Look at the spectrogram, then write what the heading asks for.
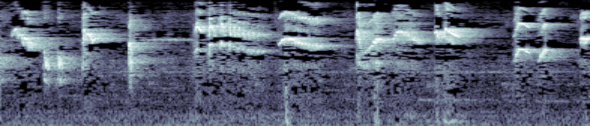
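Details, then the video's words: Orange-headed thrush lure song meant to get kept birds singing: loud, high, rapid bursts of mixed whistles and squeaky notes, each phrase about half a second long and separated by short breaks. "Pancingan Burung Anis Merah Cepat Teler Suara Kenceng"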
